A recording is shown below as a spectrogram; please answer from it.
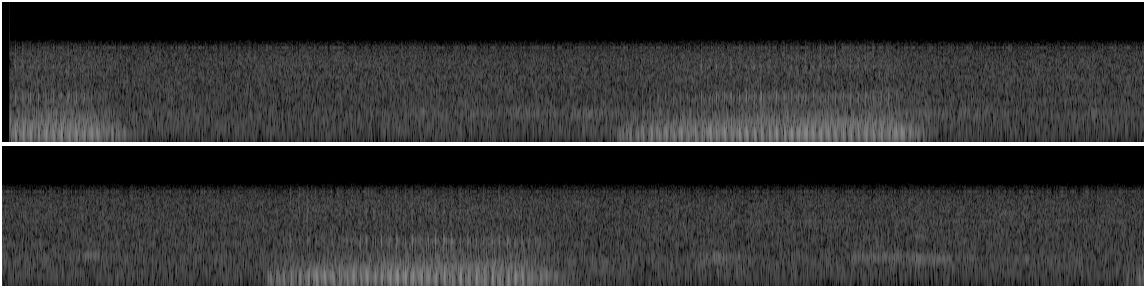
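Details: Black Shar-Pei named Joshua asleep on a pillow, snoring: low, rough, pulsing snores about one and a half seconds long, returning roughly every four seconds with quiet breathing gaps between.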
